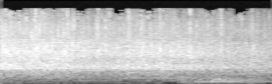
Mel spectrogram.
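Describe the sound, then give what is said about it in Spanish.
A loud, sustained ovation: dense, steady clapping from a large crowd that holds at an even level for the whole stretch, with no voices standing out. “Venga, que esa ovación es para Carlos Galván.”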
